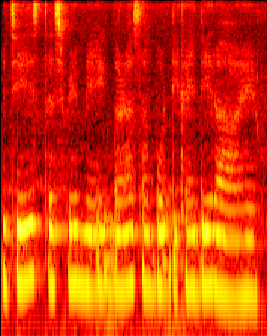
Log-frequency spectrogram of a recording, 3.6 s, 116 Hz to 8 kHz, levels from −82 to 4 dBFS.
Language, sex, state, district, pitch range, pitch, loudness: Hindi, female, Arunachal Pradesh, Papum Pare, 210-220 Hz, 215 Hz, -18 LUFS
